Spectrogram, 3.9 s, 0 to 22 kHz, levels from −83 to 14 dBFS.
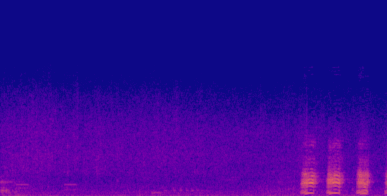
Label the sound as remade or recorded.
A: recorded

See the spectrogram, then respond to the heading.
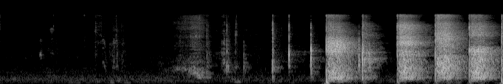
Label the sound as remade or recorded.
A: recorded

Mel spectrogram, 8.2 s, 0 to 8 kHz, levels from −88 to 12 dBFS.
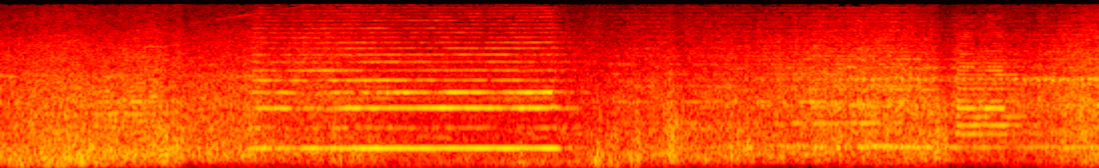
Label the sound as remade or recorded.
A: recorded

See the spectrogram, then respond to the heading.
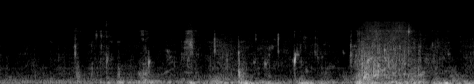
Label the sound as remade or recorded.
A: remade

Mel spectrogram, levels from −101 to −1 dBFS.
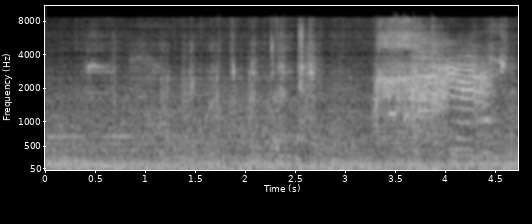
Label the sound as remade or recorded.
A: remade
